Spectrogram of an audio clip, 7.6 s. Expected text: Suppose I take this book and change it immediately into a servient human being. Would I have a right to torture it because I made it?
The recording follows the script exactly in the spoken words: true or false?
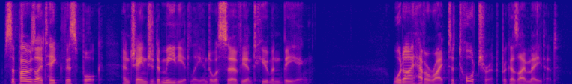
true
